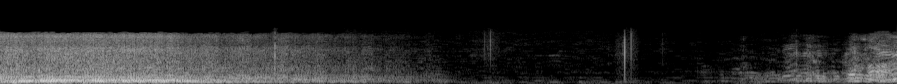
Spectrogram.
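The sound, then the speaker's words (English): A plane out of control in a nosedive crash-lands outside the city walls of Kano: a loud, rough roar that slowly dies away, two sharp cracks in the lull, then noise swelling again, with murmuring voices mixed in. “The plane might catch on fire at any minute. It's a bad crack-up.”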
